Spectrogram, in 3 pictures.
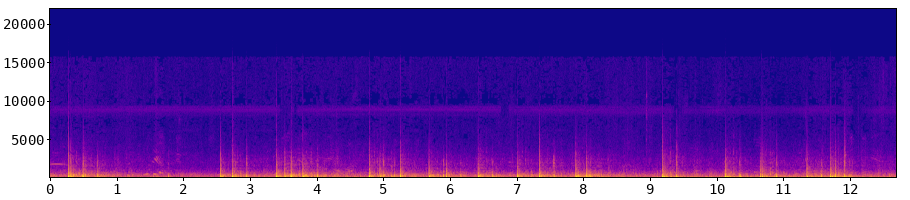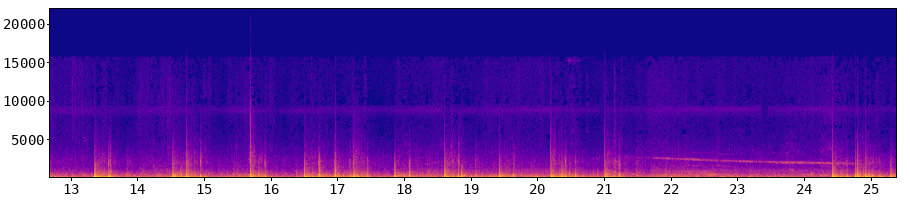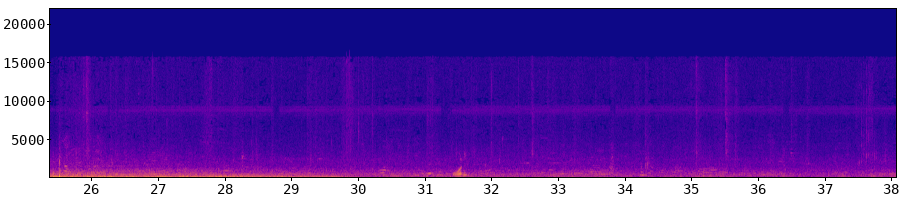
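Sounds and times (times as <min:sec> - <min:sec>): high falling whistle: 0:00.0 - 0:00.5, 0:21.4 - 0:24.9
fireworks bangs and crackles: 0:00.0 - 0:38.0.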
